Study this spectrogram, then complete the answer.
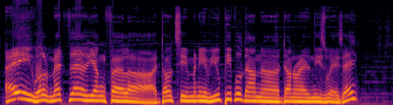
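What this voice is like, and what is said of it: Put-on character dialect. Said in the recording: “that's an interesting dialect”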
